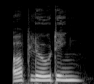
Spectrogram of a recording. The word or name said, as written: uploading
